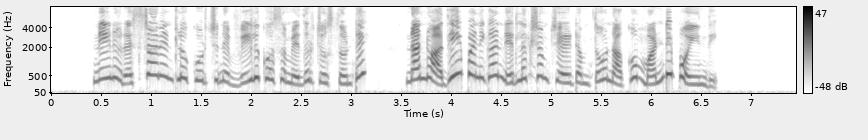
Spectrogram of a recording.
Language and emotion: Telugu, angry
